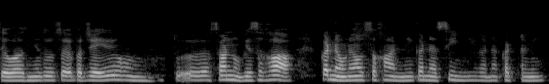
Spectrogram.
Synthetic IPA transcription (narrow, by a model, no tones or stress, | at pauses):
t̪eːʋaːd̪ɪjãːt̪ospəɾd͡ʒaːiː | saːnũːbiːsəkʰaː | kənẽːʊɳãsəkʰaːniːkəneːsiːniːkəneːkəʈniː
